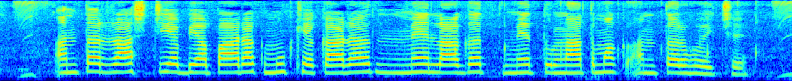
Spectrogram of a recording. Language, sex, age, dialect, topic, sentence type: Maithili, female, 36-40, Eastern / Thethi, banking, statement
